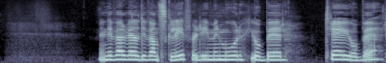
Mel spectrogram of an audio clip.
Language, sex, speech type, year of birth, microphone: Norwegian, female, spontaneous, 1987, Shure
